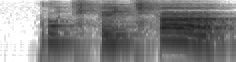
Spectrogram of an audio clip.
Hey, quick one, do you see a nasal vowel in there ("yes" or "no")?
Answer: yes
